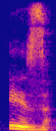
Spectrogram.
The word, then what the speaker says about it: is: we use every day that finish with the letter with the sound Z and they have a vowel before them here are some of those words is we don't say he is my friend we say he is my friend another word is was because these those please always so these are some very common words that we use all the time that are spelled with an S and pronounced with the Z sound alright let's practice some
